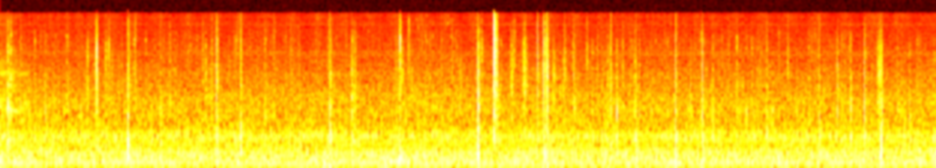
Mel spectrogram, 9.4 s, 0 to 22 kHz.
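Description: Faint, irregular small clicks and light taps of M3 screws and a hand tool as a panel is bolted down onto the frame extrusions, a couple of clicks louder than the rest.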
